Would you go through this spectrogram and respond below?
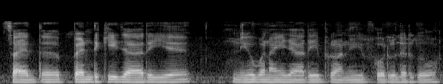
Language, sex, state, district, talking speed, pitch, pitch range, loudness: Hindi, male, Uttar Pradesh, Lalitpur, 200 wpm, 110 Hz, 105-110 Hz, -19 LUFS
